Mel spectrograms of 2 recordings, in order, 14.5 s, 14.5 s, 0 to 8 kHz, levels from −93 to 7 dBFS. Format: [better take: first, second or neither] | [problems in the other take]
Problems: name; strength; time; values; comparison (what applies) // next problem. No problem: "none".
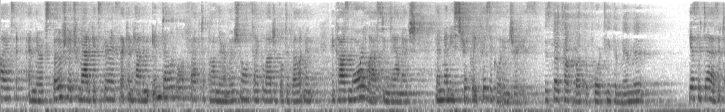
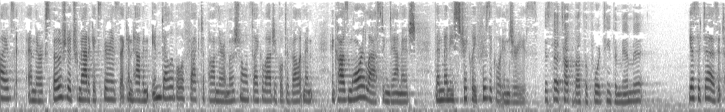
second | room echo; dies away in 1.9 s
